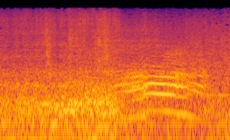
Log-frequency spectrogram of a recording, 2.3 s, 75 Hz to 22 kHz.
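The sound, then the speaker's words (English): A single drawn-out cow moo rises and falls over a steady roar of wind and rumbling noise, fairly loud, with no one talking; a cow in a tornado scene from a 1996 storm-chasing movie. “Cow.”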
